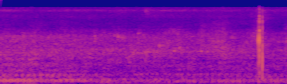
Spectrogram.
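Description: Low steady hum of an engine running in the background, fading slightly, with one sharp click near the end.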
